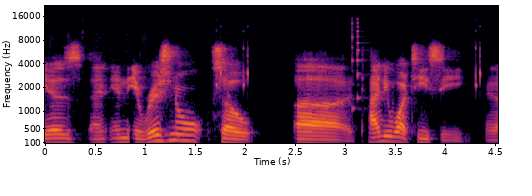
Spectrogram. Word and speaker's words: Taika Waititi: So, Taika Waititi, and I think is what you pronounce his name, right?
